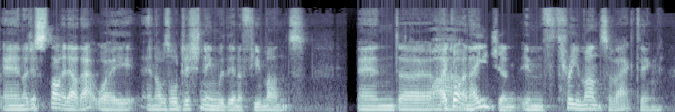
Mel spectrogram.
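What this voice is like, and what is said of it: British accent. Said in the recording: “I was probably the only British actor in San Diego ... British accent”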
